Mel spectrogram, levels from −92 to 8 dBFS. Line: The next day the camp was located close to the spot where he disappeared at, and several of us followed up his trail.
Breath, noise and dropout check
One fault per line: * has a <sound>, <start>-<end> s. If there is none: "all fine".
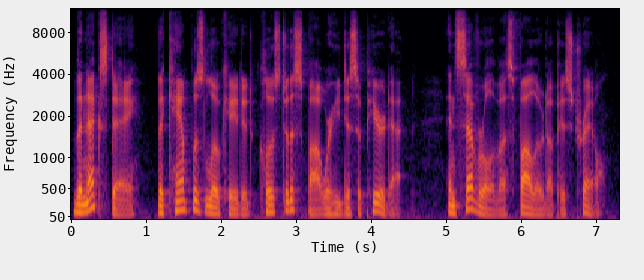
all fine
